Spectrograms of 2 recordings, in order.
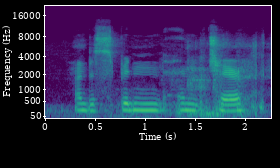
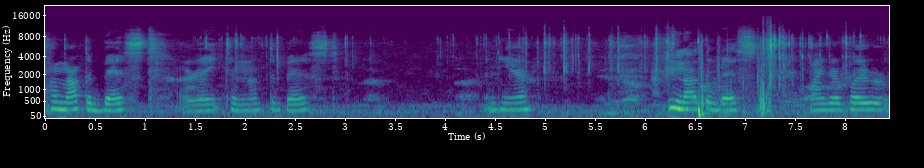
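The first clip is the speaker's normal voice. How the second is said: normal talking voice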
